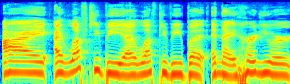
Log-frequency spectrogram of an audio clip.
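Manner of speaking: ordinary delivery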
